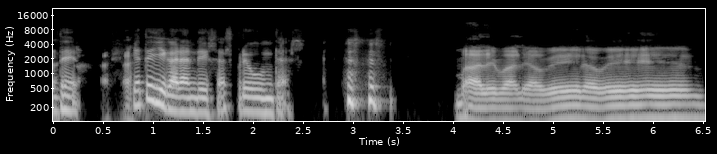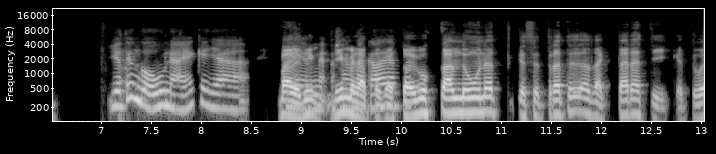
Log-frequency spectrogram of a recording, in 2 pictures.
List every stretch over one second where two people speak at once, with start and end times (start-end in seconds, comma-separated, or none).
8.8-10.2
